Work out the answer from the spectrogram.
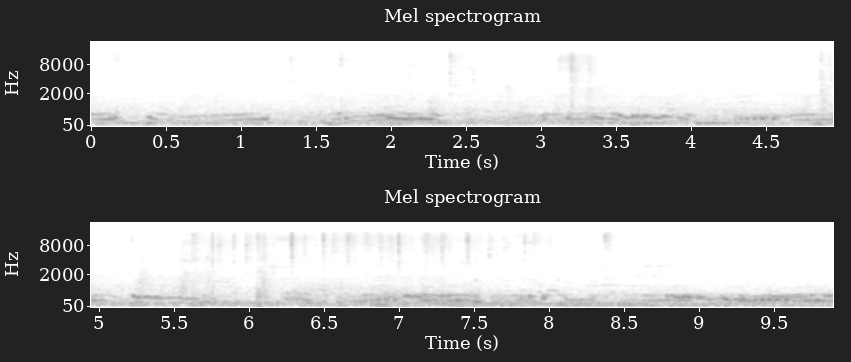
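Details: Racing pigeons during a second truck training release at Guiguinto, Bulacan, Philippines, with the birds arriving home in a group; low soft cooing phrases repeat throughout over a steady background hum, with scattered clicks and rustles.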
